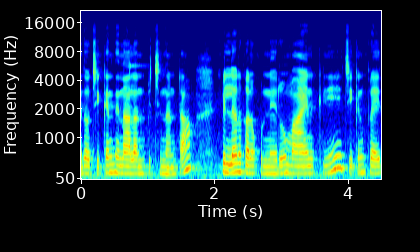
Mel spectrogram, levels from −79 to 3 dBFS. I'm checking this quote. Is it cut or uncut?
uncut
